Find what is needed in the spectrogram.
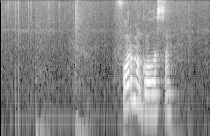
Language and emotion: Russian, neutral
